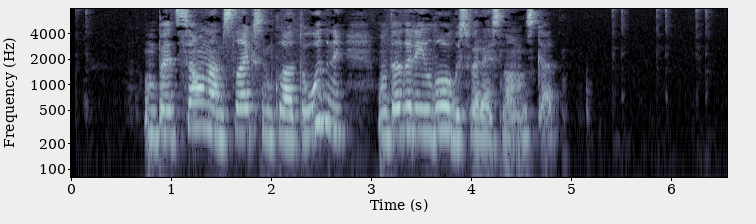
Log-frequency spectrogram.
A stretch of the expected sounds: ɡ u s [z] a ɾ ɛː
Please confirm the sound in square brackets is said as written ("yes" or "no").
no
